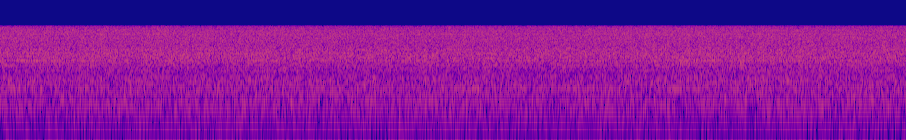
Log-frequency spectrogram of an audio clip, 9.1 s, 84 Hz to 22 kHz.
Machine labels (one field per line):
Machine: fan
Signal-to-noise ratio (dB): 6 dB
